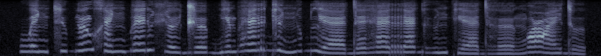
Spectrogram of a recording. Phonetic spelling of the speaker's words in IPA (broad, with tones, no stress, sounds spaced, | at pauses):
w ɛ˨ ɲ t͡s ʉ˧ b ɾ œ̃˦ u̯ x æ̃˧ ɲ b ɛː˦ ɾ ʉ˦ ç œː˨ y̯ d͡ʒ œː˨ b ɡʲ æ̃˧ b ɦ æ̃˦ r ɡʲ œ˦˨ ɲ ɵ˦ b lʲ æː˨ d ɛ˧ ɦ æ˦ r æ˦ ɡʱ ʉ˧ ɲ kʲ æː˨ dʱ œː˨ ŋ ɔ˦ ʕ æ̃˧ i̯ d ɵ˨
